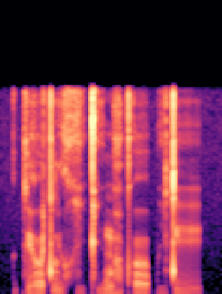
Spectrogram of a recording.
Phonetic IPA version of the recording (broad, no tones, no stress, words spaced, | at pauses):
kʲɵːt lʲo̤xi̤kʼi̤ ma̤pʰɵː pi̤tiː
